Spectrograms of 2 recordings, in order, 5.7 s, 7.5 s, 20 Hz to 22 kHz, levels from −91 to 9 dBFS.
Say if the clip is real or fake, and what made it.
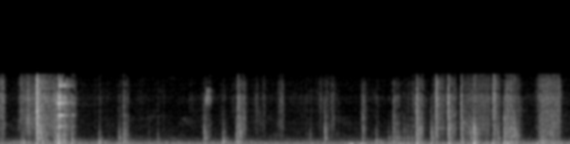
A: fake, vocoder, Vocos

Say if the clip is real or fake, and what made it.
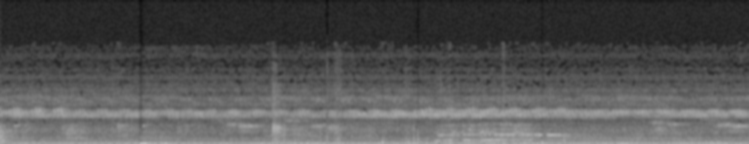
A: real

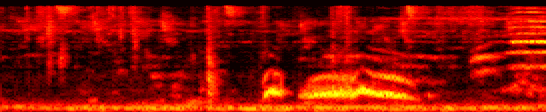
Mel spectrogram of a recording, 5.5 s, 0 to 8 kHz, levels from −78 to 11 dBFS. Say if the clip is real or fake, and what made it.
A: fake, vocoder, Vocos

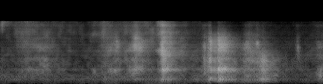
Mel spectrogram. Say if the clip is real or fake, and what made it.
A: fake, vocoder, Vocos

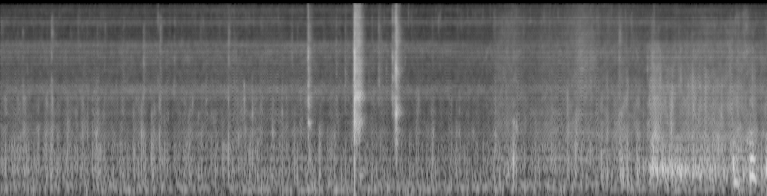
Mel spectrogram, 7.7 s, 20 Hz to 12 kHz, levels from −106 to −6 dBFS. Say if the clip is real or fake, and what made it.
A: fake, vocoder, Vocos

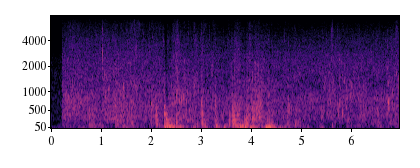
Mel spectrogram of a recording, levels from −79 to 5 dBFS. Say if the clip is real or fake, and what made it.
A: real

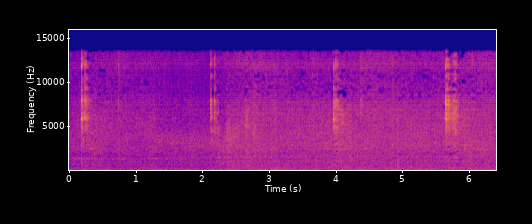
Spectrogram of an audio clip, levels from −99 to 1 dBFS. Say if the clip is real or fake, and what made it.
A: fake, vocoder, Vocos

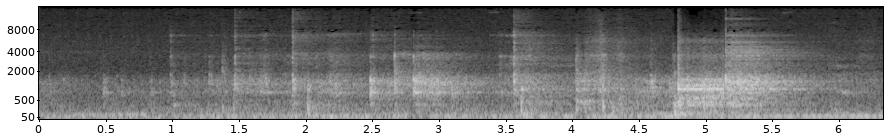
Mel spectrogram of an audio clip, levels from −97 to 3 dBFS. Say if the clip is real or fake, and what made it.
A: real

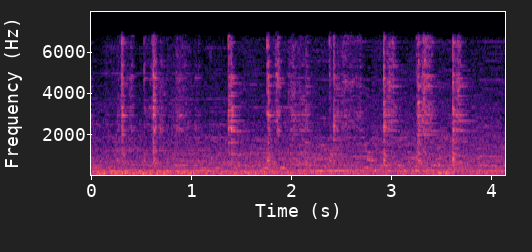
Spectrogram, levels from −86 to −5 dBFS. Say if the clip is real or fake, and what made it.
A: real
